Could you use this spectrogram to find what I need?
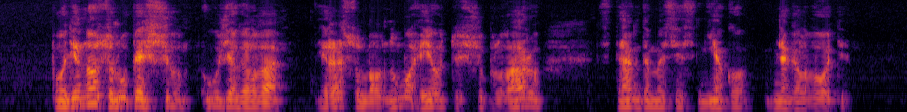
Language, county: Lithuanian, Vilnius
